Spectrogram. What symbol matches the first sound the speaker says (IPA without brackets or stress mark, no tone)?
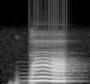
ɡ͡b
